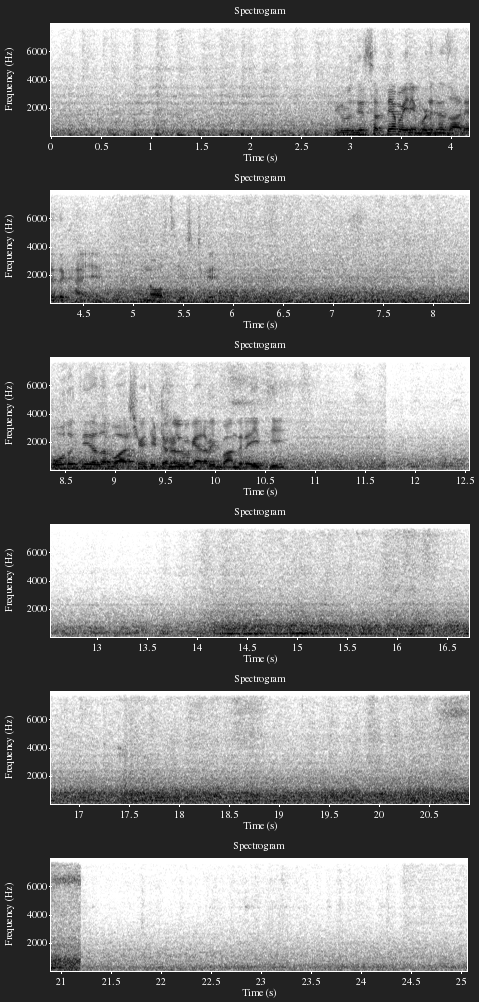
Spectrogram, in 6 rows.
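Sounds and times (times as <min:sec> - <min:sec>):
train clattering on rails: 0:00.0 - 0:12.2, 0:13.6 - 0:21.2.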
